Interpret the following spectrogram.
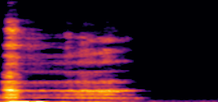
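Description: A person's acted gasp and sob: a sharp breathy cry that trails off and fades out after about a second and a half.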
